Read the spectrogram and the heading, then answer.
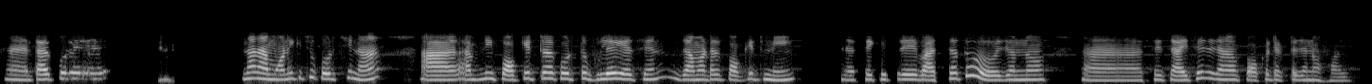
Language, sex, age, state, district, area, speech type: Bengali, female, 60+, West Bengal, Nadia, rural, conversation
